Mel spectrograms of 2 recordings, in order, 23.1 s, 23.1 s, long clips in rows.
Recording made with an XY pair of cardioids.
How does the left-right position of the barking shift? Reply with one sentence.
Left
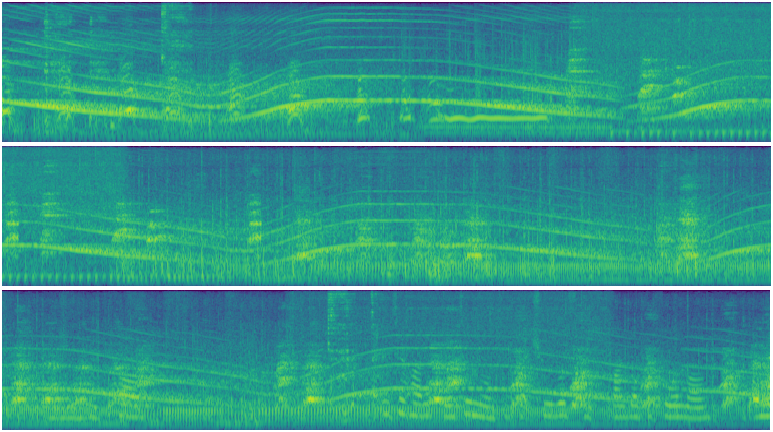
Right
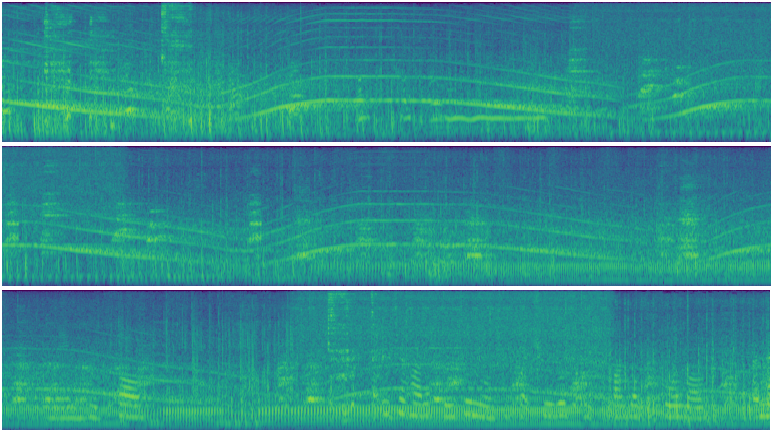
You can hear the barking stay in one place.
